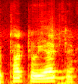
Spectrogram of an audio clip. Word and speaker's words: Tuktoyaktuk: two hours you know Tuktoyaktuk that's the English pronunciation of our community how we pronounce it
